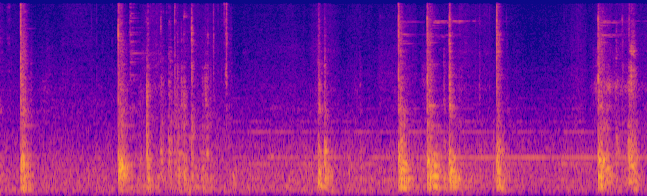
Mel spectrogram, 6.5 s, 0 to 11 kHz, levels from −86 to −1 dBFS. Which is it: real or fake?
real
